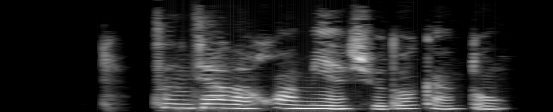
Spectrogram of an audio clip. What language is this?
Chinese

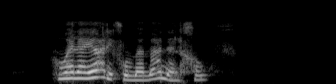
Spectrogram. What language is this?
Arabic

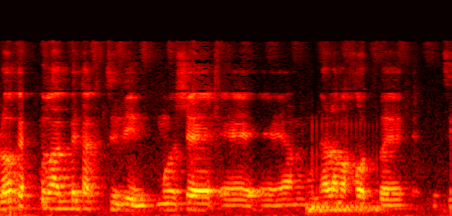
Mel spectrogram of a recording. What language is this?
Hebrew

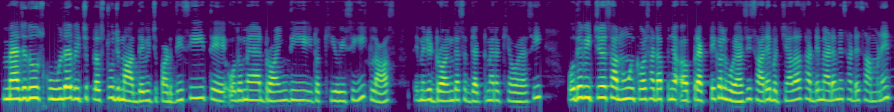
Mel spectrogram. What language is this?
Punjabi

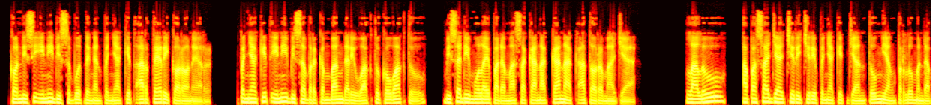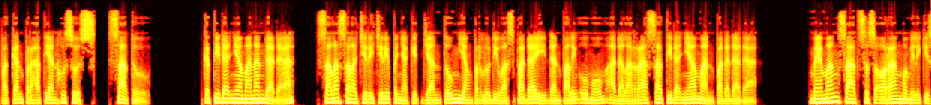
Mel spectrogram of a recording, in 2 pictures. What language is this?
Indonesian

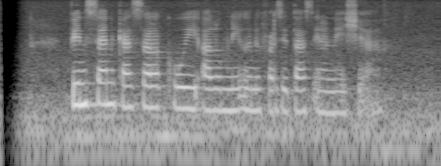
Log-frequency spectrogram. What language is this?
Javanese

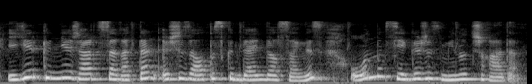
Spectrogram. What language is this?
Kazakh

